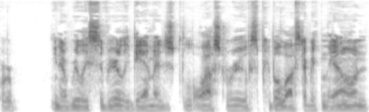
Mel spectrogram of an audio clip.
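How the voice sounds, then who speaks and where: On a very clean, dry, close recording with a silent background and no echo, a man with an American accent and a fairly low pitch talks at a very fast pace. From US. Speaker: marine biologist. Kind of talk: interview. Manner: fast when excited; animated.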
